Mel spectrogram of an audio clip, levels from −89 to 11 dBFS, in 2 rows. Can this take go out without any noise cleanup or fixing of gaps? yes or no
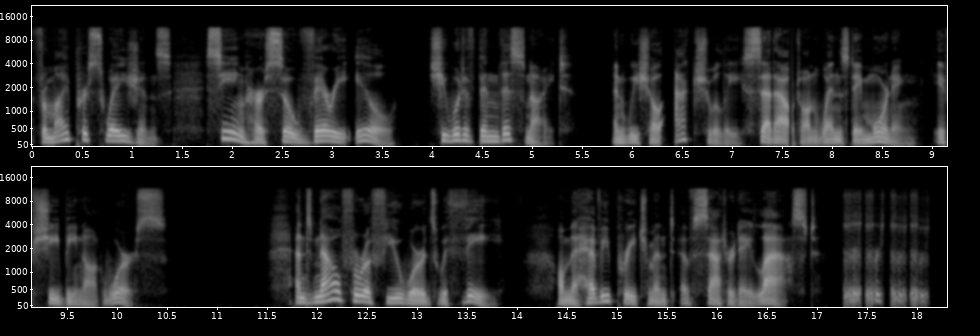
no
